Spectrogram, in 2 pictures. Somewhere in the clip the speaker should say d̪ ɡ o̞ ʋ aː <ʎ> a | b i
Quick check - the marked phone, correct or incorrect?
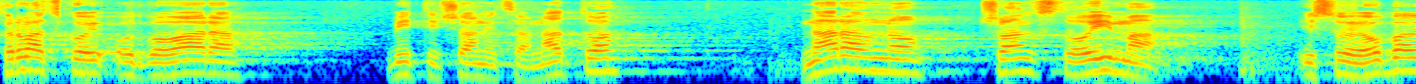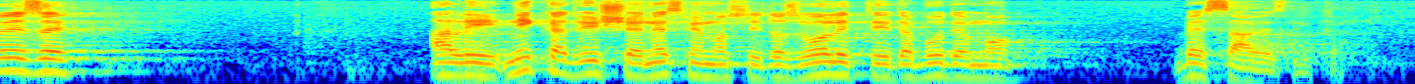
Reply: incorrect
